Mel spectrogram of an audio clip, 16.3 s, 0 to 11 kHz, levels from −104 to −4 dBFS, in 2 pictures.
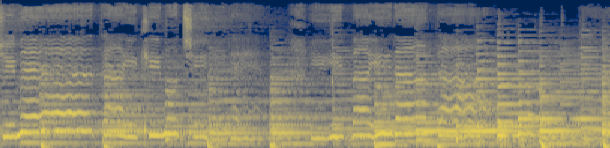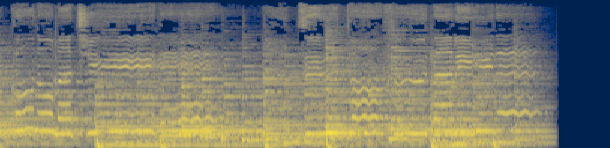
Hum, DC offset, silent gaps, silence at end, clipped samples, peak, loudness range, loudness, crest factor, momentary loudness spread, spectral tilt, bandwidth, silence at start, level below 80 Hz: none; under 0.1%; none; 0.75 s; under 0.1%; -2 dBFS; 5 LU; -18 LUFS; 16 dB; 8 LU; -6 dB/octave; 10.5 kHz; 0 s; -30 dBFS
